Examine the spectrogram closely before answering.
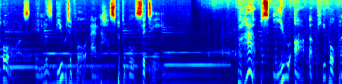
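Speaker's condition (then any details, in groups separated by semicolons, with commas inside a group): No condition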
